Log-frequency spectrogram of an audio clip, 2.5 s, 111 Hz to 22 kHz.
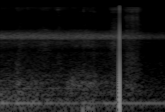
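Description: A single sharp rifle shot from a 6.5 Creedmoor near the end, over a steady low hum.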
